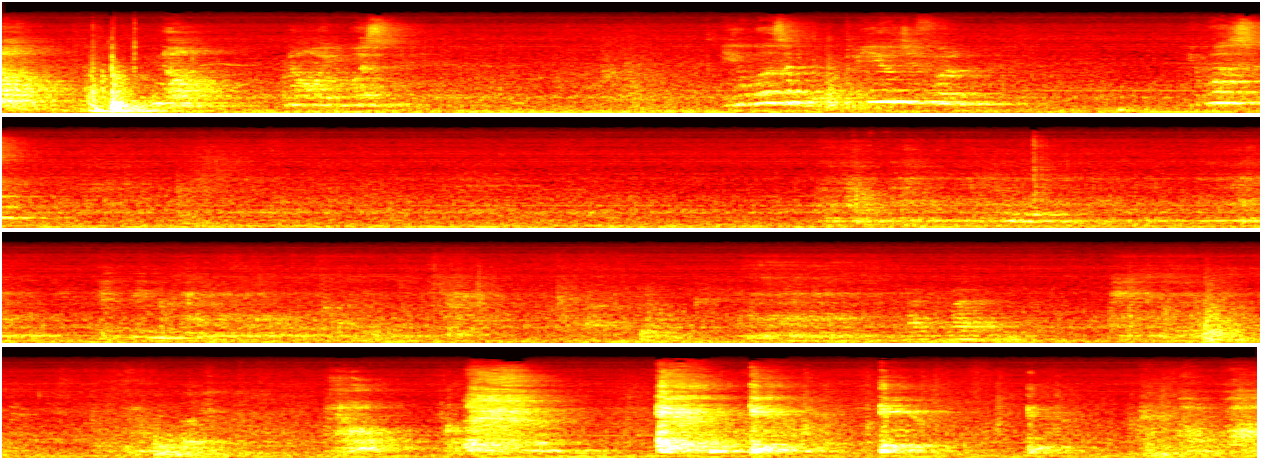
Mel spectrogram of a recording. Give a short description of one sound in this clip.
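A man speaks with feeling, heard from a distance in a room with some echo.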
